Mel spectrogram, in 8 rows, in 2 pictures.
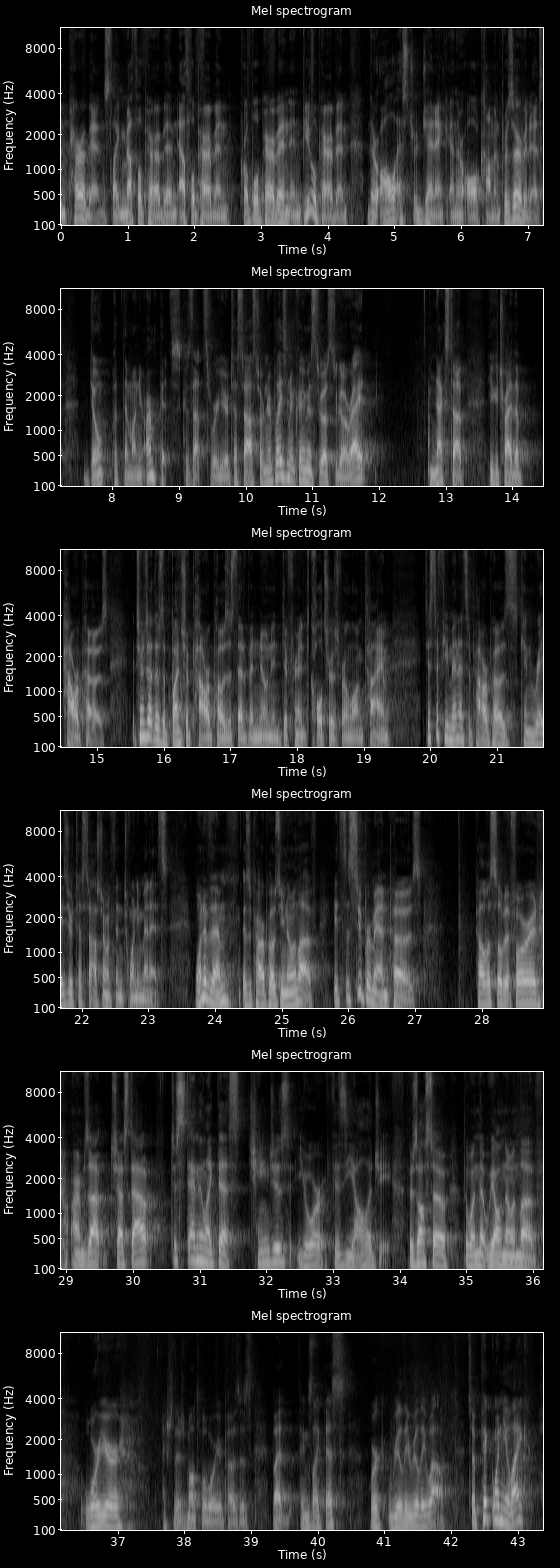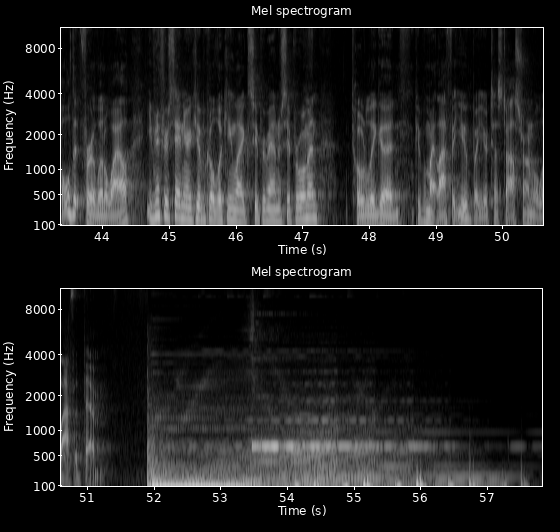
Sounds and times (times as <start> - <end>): Male speech, man speaking: 0.0 - 11.9, 12.7 - 27.1, 27.9 - 51.3
Music: 51.9 - 57.8.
